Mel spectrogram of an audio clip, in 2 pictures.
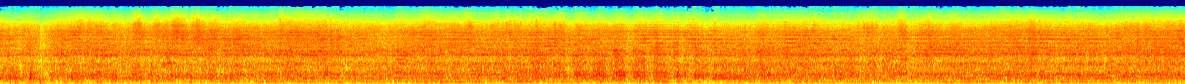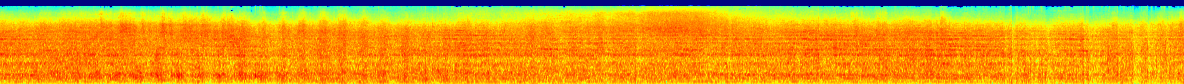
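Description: Coal hopper cars of a freight train rolling past close by: a steady rumble and clatter of steel wheels on the rails, with high, thin squealing tones from the wheels throughout.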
